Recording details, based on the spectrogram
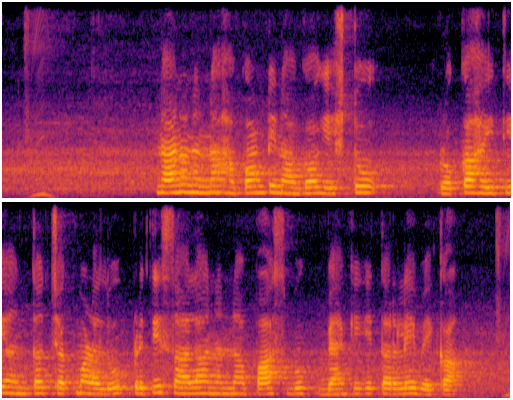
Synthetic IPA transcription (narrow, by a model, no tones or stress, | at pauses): naːnunɐnːɐɦɐkɐwɳʈinaːɡɐeʂʈu | ɾɔkːɐɦɐjt̪iɐnt̪ɐt͡ʃekmaːɽɐlupɾɐt̪isaːlɐnɐnːɐpaːsbukbjaːŋkiɡe̞t̪ɐɾɐleːbɛːka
